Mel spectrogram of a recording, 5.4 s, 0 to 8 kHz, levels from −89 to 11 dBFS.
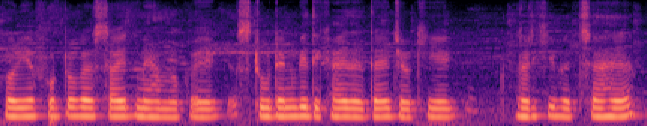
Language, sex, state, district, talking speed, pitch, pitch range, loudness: Hindi, male, Arunachal Pradesh, Lower Dibang Valley, 235 wpm, 155 Hz, 150-160 Hz, -15 LUFS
